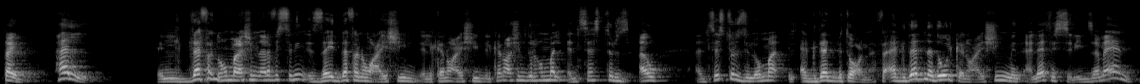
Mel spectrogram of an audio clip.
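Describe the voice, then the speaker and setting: Egyptian guy teaching english words, quick and a bit high, switches arabic and english a lot. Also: expressive. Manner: drills pronunciation, mixing Arabic and English. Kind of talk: classroom lesson explanation.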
